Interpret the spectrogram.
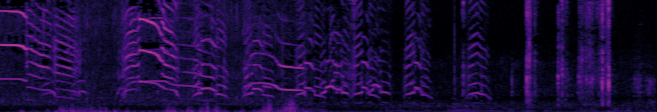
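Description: Birds calling: a rapid series of high, down-slurred calls, some overlapping, over a low rumble of wind. A few sharp clicks follow near the end.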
